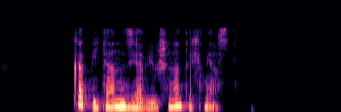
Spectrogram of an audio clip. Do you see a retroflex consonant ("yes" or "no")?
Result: no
